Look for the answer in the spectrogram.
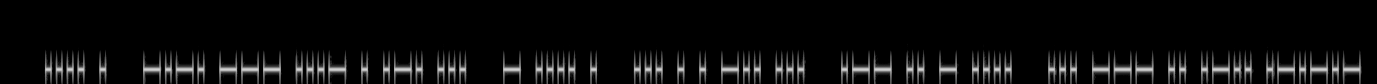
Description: Morse code, heard as a keyed tone, about 22 wpm, 700 Hz. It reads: HE COVERS THE SEEDS WITH SOIL.
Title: Easy Phrases 22wpm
